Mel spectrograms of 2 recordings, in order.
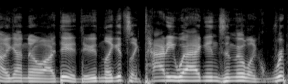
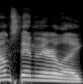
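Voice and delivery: normal talking voice

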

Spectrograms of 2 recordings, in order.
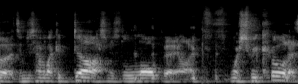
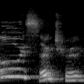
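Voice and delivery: put-on giggly, very high laughing voice; 9 semitones higher, 4 dB quieter than usual. Mocking how she laughs at your jokes, imitating Samantha laughing along. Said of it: "like Samantha when she's laughing at your jokes".

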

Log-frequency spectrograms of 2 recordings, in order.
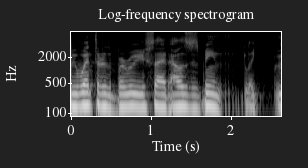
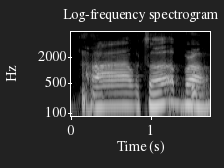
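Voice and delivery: put-on casual, relaxed East LA accent. Imitating a kind man they know greeting someone, in an East LA accent. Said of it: "the East LA accent".

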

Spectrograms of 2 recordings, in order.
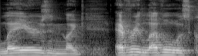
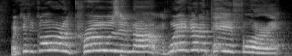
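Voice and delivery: very high-pitched put-on grandparent voice. Acting out your grandparents' phone call to your parents, imitating a grandparent. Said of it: "my grandparents' voice".

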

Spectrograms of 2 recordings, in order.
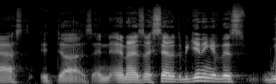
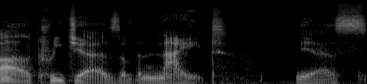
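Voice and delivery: very deep, hushed, slow, creaky spooky voice; 9 semitones lower, 11 dB quieter than usual. Podcast co-host introducing the next one, in a spooky voice. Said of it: "I'll let you do your spooky voice".

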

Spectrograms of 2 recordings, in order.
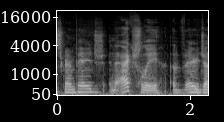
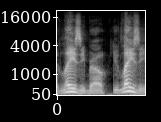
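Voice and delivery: put-on loud whisper; 9 dB louder than usual. Retelling someone whispering to himself while dumbbell pressing: imitating a loud whisper. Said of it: "whispering super loud".

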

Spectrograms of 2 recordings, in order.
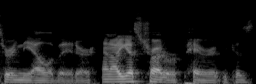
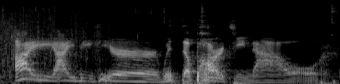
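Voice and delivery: put-on pirate captain character voice; 4 semitones higher than usual. The storyteller voices the captain stepping off a pirate ship, pirate captain voice. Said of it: "the captain walks down".

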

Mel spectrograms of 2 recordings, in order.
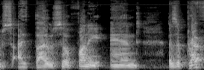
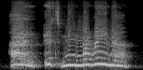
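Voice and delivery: male speaker's very high put-on girly voice. Retelling a chat, a guy voices the girl the way guys do; imitating Marina. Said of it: "I will do her voice like a guy would do a regular girl".

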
